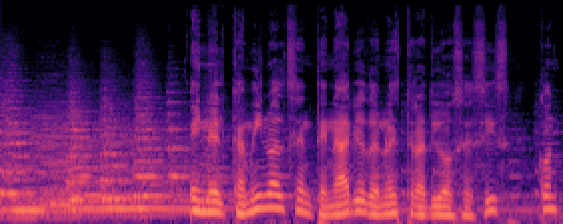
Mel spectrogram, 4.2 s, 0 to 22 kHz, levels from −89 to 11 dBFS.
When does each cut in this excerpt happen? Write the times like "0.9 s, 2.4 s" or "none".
1.4 s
